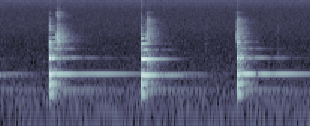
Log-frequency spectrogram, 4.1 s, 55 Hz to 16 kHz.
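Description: Viola played pizzicato: three single notes plucked on the A string, about a second and a quarter apart, each ringing briefly and fading, in time with a slow count of about 50 beats a minute.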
